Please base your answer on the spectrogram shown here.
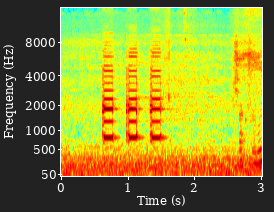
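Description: Three short, evenly spaced electronic beeps over low room rumble: a high-flow oxygen unit running its leak check during setup.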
